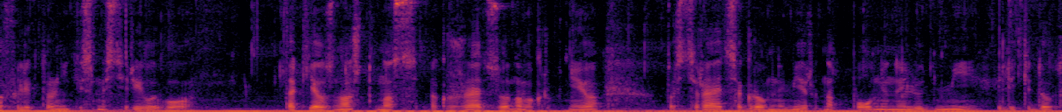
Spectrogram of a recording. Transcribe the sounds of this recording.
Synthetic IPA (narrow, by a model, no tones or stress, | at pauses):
əfɪlʲɪk̚t̪ɾo̞nʲɪkʲɪsməsʲtʲɪɾʲilˠjɪ̰vo̞ | t̪akjaʊznɑlˠʂt̪onasɐkɾʊʐajɪt̪zo̞nəvɐkɾuknʲɪjo̞ | pɾəsʲtʲɪɾajɪt̪səɐɡɾo̞mnɨjmʲirnɐpo̞lˠnʲɪnːɨjlʲʊdʲmʲivʲɪlʲikʲijd̪o̞kt̪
